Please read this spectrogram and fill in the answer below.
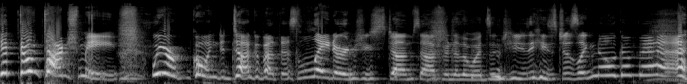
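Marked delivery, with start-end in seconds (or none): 0.0-3.5 put-on, furious, high, loud angry yell. Retelling a couple's argument, imitating the woman yelling at him. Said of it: "yelling at him about".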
